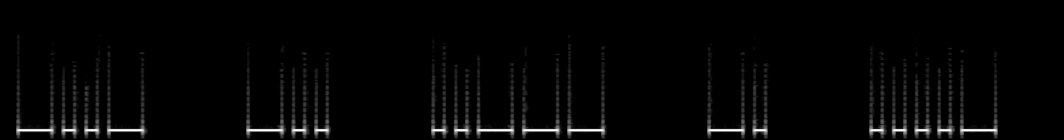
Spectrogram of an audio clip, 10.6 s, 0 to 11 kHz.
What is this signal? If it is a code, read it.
Morse code, heard as a keyed tone, about 10 wpm, spaced as for 6 wpm, 800 Hz. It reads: XD2N4
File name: LEZIONI / 9 2 ws 10wpm 4130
